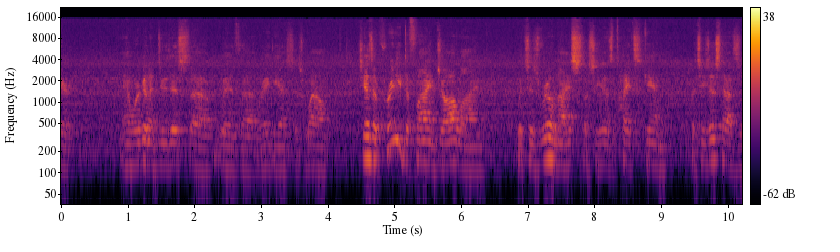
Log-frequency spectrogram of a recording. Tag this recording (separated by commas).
Speech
